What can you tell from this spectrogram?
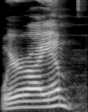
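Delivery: easygoing orc chatting, relieved; friendly orc. Acted. Orc tells Royale with Cheese he's fine, lightly voiced.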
